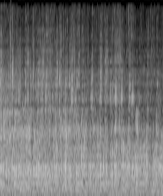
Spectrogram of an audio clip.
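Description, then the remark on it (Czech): Hot water pours steadily into a pressure cooker over meat rolls browned in melted lard, a continuous gurgling splash with bright bubbling detail that holds at an even volume throughout, with no voices. “Pak zalijeme horkou vodou.”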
